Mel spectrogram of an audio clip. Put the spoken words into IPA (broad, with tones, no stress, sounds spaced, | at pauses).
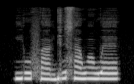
j u˨ f ã˨ ɡ i˨˦ s ã˧ w ɔ̃˧ w ɛ˧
